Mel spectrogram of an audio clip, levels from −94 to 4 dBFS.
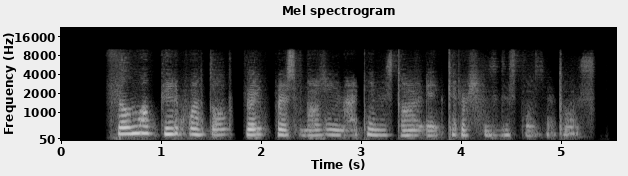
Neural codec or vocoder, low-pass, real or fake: codec, 44.1 kHz, 0.9 kbps, DAC; 9.9 kHz; fake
